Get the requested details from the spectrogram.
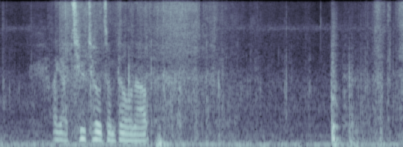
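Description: Plastic bags rustle and crinkle close by.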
